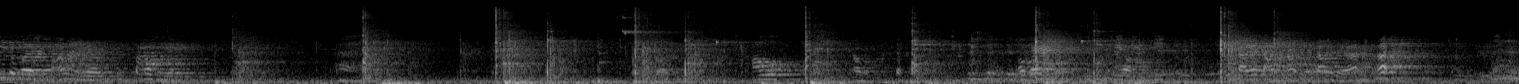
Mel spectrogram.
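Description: Badminton rackets striking a shuttlecock in a doubles rally, about ten sharp hits roughly a second or so apart, ringing in a large sports hall.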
